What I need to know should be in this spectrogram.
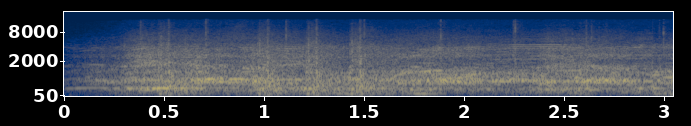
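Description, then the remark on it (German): A large crowd of many voices chants and shouts together in a dense, continuous roar, with rhythmic bursts of raised voices rising above the steady, loud din, as the crowd carries a body through Gaza City in the morning during a funeral procession. “Am Vormittag trägt die Menge einen Leichnam durch Gazastadt.”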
